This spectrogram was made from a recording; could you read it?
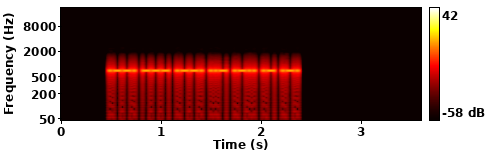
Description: Morse code, heard as a keyed tone, about 50 wpm, 700 Hz. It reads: POPULAR
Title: Top 501-750 Words 50wpm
